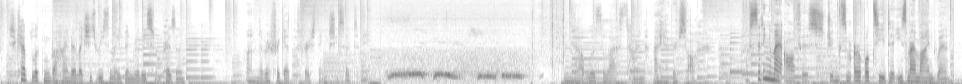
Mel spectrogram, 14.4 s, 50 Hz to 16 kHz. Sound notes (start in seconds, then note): 5.6 pigeon noises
